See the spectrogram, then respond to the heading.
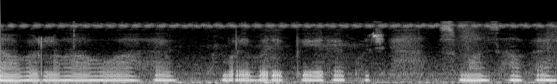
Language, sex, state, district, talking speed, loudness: Hindi, female, Uttar Pradesh, Muzaffarnagar, 95 wpm, -14 LUFS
